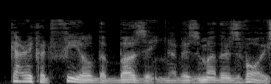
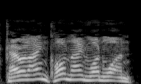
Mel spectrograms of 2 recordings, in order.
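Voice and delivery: high, loud shout to another room; exasperated full-voiced shout; raised voice; 11 semitones higher, 5 dB louder than usual. A narrator's reading. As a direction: yell the instruction to your wife. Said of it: "Gary raised his voice".

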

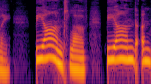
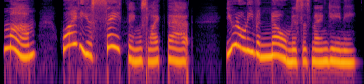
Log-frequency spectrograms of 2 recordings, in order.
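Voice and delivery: put-on higher-pitched girl's protest; protesting daughter; 9 semitones higher than usual. A narrator's reading. Alice challenges her mother at dinner, protesting.

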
